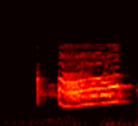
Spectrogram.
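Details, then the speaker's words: Pertussis (whooping cough): a brief cough burst ending in a long, high-pitched crowing inspiratory whoop, likened to a rooster's crow at the end of the cough. "ايه اللي بيميز الووبنج كاف ده، بيميز الووبنج كاف انك بتلاقي صوت ايه، صوت زي صوت الديك في نهاية الكحة كده،"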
